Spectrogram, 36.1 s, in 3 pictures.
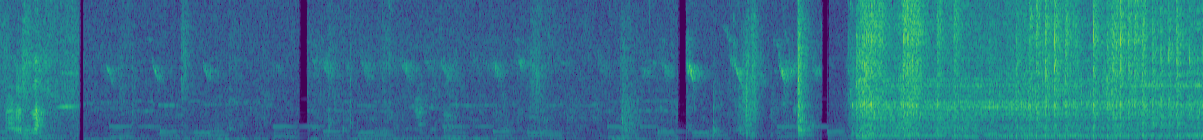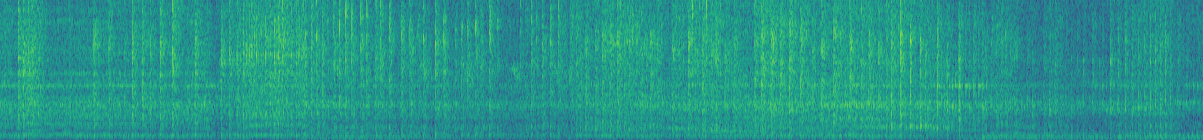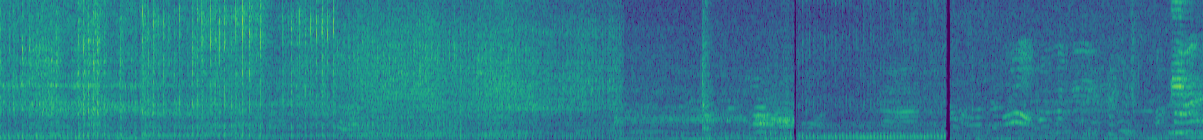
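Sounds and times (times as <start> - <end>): motorcycle engine revving: 1.5 - 33.6
motorcycle kick-started: 6.0 - 30.3.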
